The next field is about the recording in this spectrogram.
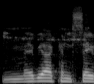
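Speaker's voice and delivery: ordinary delivery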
